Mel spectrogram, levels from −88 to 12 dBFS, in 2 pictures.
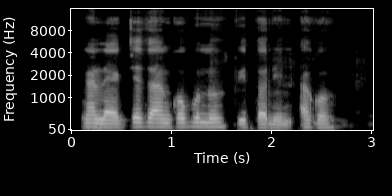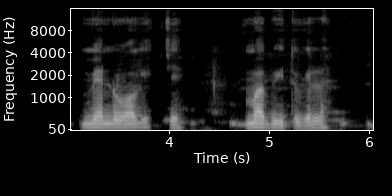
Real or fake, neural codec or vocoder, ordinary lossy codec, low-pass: real; none; Opus, 32 kbps; 14.4 kHz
